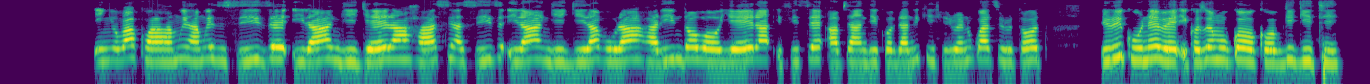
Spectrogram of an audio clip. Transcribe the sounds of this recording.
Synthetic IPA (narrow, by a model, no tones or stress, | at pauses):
iɲuβakwahamŋe̞hamŋe̞zisize̞ʔiɾaːŋɡiɟe̞ɾaɦaːsihasizeʔiɾaːŋɡiɟiɾaβuɾahaɾindo̞βo̞jeːɾaʔifise̞ʔavjaːndiko̞vjaːndikiʃid͡ʒwe̞nuɡwaːt͡siɾuto̞to̥ | ɾiɾuikuːne̞βe̞ʔiko̞zwe̞mub̚ɡo̞ːkʰo̞b̚ɡiɡitʰi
